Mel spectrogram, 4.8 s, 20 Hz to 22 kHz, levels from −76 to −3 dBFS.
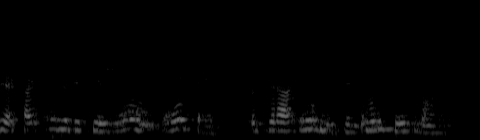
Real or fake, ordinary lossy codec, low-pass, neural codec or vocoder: fake; Opus, 24 kbps; 3.6 kHz; codec, 44.1 kHz, 1.7 kbps, Pupu-Codec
